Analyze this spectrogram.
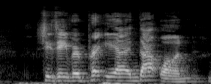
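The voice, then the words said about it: Poor imitation of someone's accent. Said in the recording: “I really want to try and do Katie's accent. ... No, that's awful. ... In my head it sounds way better.”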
